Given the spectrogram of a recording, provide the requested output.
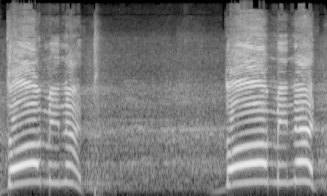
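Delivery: high, loud plea to the crowd. Real, not acted. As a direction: raise the voice over the crowd. Pleading with the crowd. (भीड़ से ऊँची, ज़ोरदार मिन्नत)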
